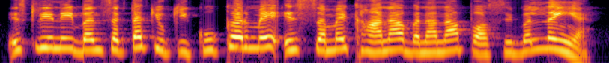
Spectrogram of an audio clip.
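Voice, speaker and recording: A woman voicing a careless, defensive young wife in an animated story. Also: high voice, brisk, no echo, clean studio sound, pitched above the performer's own voice, lightly acted. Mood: defiant. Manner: defensive, argumentative.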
